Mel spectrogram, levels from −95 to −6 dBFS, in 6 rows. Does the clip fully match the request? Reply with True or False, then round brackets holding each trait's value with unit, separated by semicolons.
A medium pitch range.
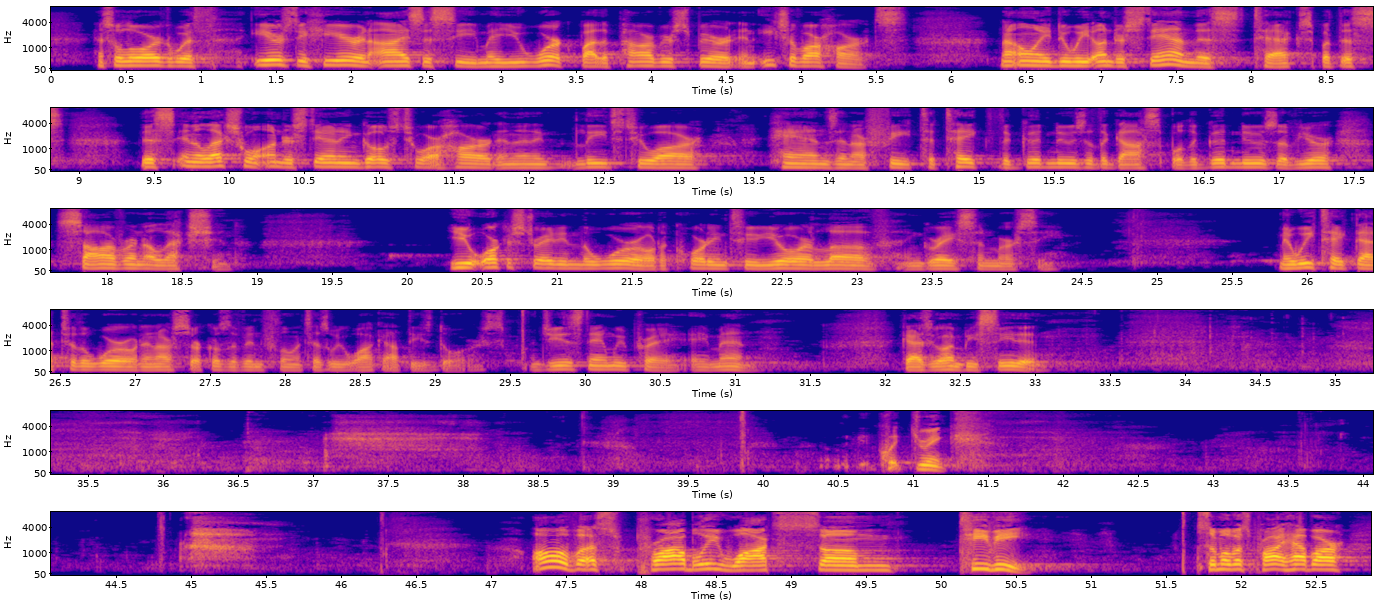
False (5.8 semitones)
